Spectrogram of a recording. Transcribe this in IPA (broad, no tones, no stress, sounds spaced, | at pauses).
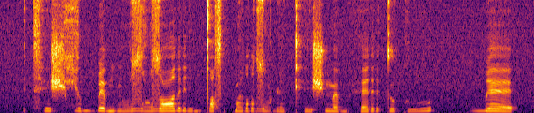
t͡sʰ e̤ ʃ ç ə̤ b ɓ ɛ b ŋ ṳ zˤ ə̤ zˤ œ ɪ̯ r i̤ b t̪ ɛ sˤ k͡p ə̤ r zˤ ṳ ɡ e̤ kʰ e̤ ʃ m œ b h ɛ r t̪ u k ṳ | ɡ͡b ɛ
